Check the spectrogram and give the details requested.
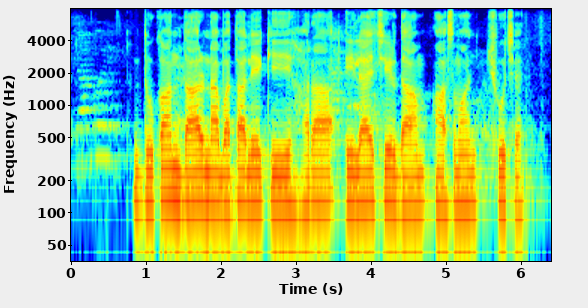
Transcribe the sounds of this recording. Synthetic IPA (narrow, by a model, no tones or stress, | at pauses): d̪ʊkaːnd̪aːɾnabət̪alekiɦɐɾaɪlaːjt͡ʃiɾd̪aːmaːsmaːnt͡ʃʰut͡ʃʰɛ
